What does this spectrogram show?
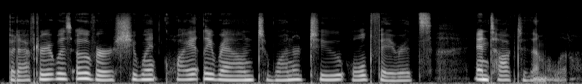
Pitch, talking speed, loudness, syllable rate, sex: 210 Hz, 215 wpm, -17 LUFS, 5.8 syllables/s, female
